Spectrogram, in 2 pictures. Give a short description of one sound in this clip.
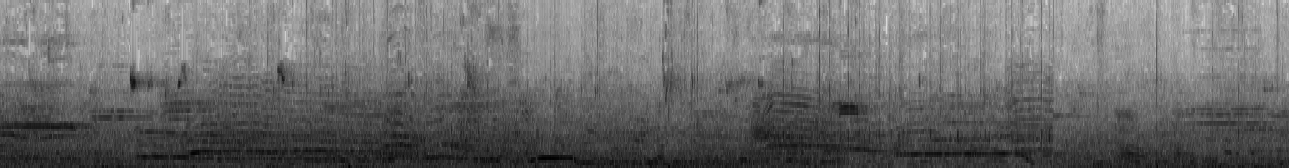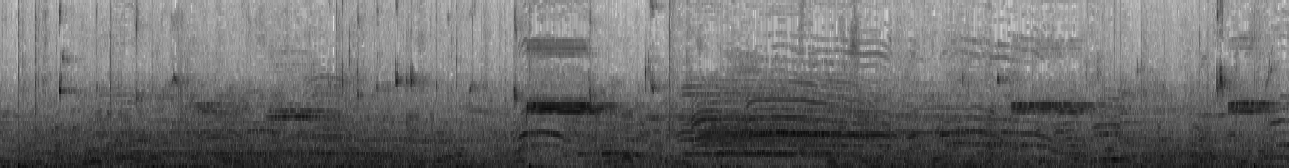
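Young women on the court shout and call to one another.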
